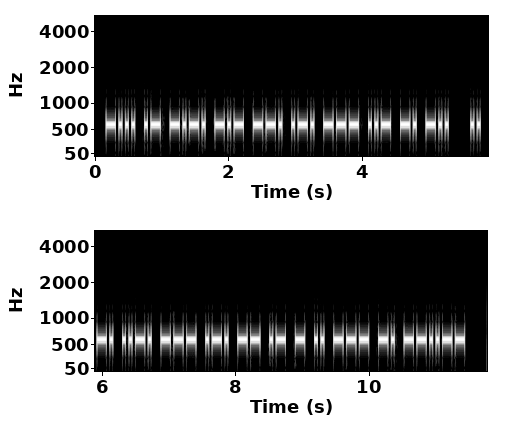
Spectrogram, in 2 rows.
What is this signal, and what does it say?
Morse code, heard as a keyed tone, about 25 wpm, 600 Hz. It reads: BACKGROUND INFORMATION,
